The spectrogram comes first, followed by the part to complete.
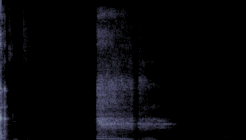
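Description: A man's sigh about a second in: one short, breathy exhale lasting about half a second.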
